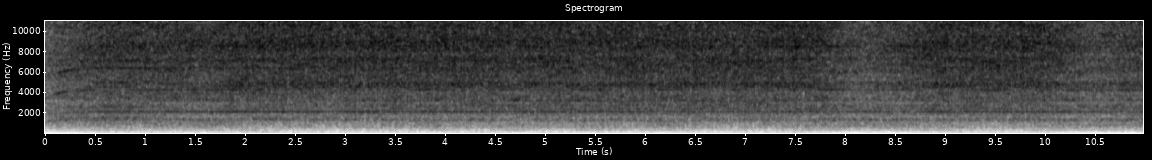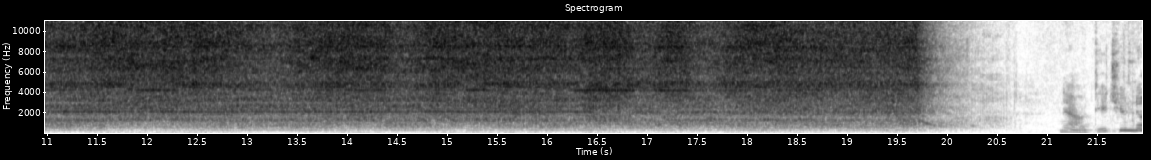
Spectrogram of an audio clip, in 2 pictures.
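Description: Hair dryer blows steadily at close range to dry watercolor paint, a loud constant whooshing hum with a steady motor tone that runs for about twenty seconds before it cuts off.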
